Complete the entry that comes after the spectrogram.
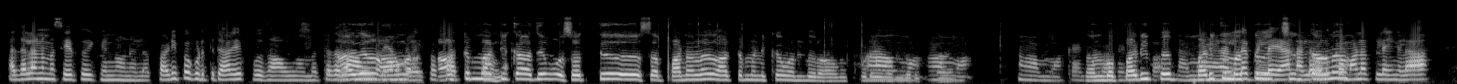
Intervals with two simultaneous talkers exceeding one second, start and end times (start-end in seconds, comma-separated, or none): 10.9-13.4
